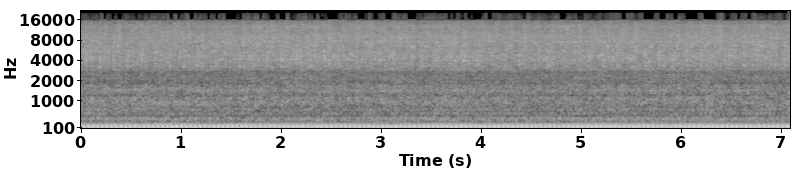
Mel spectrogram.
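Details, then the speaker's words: Junkyard Honda J35 V6 with 183,000 miles in a Baja, started on AEM Infinity ECU, warming up at idle before throttle: steady even hum, no knocking or valvetrain clatter, good oil pressure; healthy. "yes yes fired right up i'm not going to hit the throttle yet i'm going to let it warm up a little bit first"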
